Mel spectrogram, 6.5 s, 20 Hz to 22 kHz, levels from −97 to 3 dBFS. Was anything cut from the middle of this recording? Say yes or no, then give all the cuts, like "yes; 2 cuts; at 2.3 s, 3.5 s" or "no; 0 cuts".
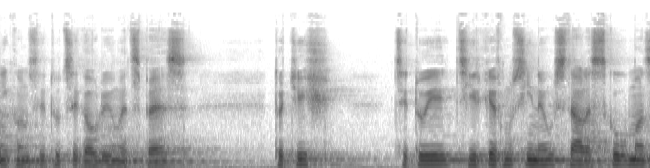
no; 0 cuts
